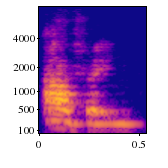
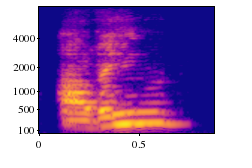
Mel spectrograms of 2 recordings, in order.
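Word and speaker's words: abhainn: River is Avin. It's not Avin, it's Avin. So we always put the emphasis on the first syllable.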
